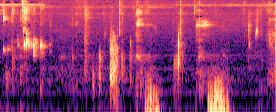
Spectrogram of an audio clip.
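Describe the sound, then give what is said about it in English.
A person gulping down water makes quiet, wet swallowing sounds. Two deeper, fuller gulps stand out among faint clicks and small liquid noises, with no talk. “So while I'm gulping down some water,”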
